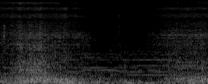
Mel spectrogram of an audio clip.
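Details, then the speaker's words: Squeaky dryer's drum turned by hand after the points were lubricated with bike chain lube: only a low rumble and soft rubbing, with no squeak. "you don't hear that squeaking sound. So we should be good to go."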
